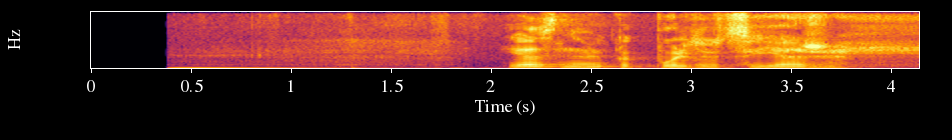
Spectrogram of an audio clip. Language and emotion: Russian, neutral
